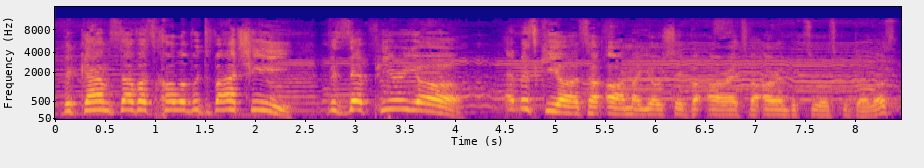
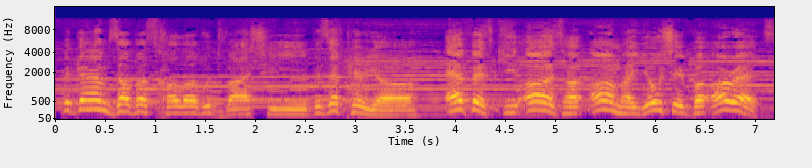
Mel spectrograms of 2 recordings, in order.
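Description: First: The blessings part is stressed, the dangers said lightly. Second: The dangers part is stressed, the blessings said lightly.

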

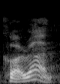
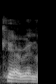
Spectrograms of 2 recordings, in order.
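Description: First: The word begins with a 'ko' sound. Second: The word begins with an 'ka' sound. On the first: The word means his face was shining. The speaker calls it right. "it's Koran. His face was shining" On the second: The word means horns. The speaker calls it wrong. "It's not Karen or horn"

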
